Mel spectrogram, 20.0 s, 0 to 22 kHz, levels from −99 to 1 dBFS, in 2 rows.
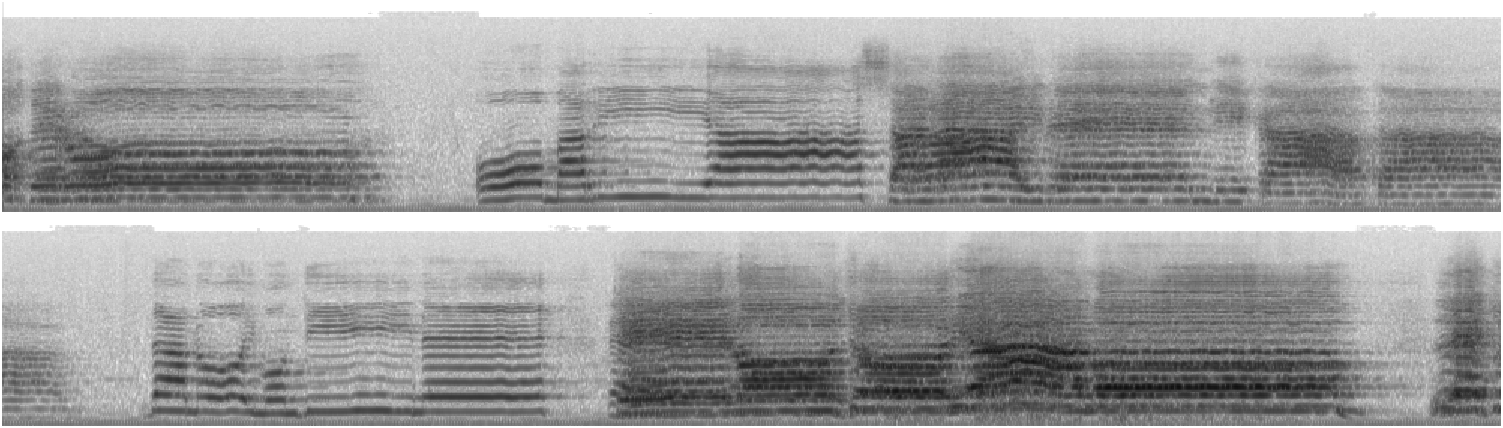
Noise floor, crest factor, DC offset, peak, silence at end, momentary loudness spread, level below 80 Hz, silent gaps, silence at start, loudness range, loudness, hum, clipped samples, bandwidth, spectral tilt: -48 dBFS; 16 dB; under 0.1%; -2 dBFS; 0 s; 21 LU; -50 dBFS; none; 0 s; 17 LU; -16 LUFS; 50 Hz at -65 dBFS; under 0.1%; 15 kHz; -2 dB/octave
